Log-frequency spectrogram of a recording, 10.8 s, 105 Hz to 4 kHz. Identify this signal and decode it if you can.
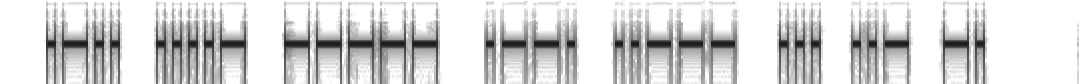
Morse code, heard as a keyed tone, about 15 wpm, spaced as for 12 wpm, 600 Hz. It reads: L40P2SUN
